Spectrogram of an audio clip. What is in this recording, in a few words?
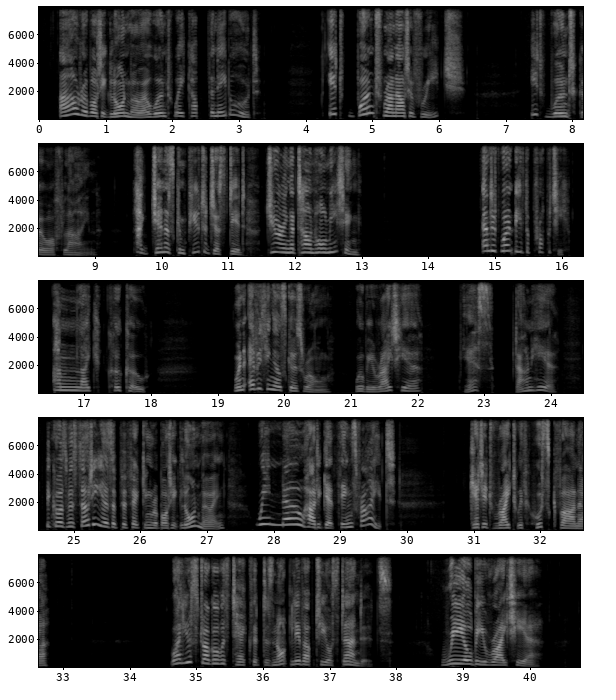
Commercial; Husqvarna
